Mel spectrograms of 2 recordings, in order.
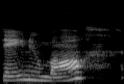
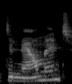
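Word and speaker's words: dénouement: again that word is day new mall it's a french word i know it looks like it reads denouement but uh it is not pronounced that way um so what i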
